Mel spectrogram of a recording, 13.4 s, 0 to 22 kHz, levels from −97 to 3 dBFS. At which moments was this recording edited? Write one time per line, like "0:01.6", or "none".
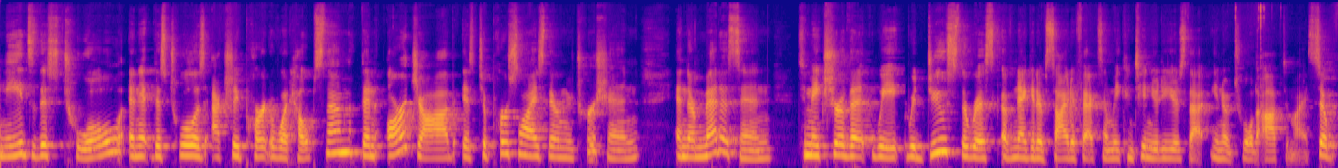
0:09.0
